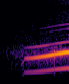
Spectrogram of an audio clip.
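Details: A male Common Loon in Minnesota gives a yodel, an alarm or distress call used in territorial defence: a long, clear, slowly rising wail that swells steadily in loudness.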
